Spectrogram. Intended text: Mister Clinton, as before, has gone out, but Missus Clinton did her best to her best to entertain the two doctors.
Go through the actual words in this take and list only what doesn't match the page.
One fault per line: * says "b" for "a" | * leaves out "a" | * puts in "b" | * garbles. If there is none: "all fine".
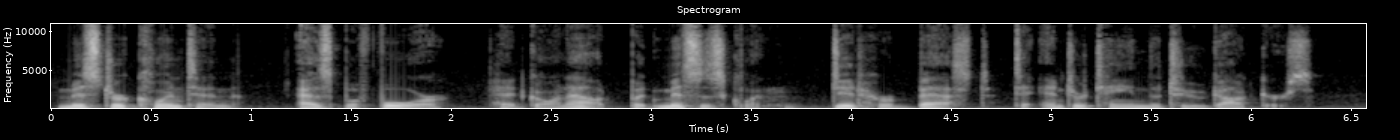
* says "had" for "has"
* leaves out "her best to"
